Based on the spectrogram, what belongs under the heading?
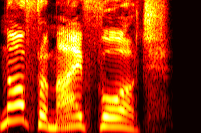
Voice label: Male Dwarf Play

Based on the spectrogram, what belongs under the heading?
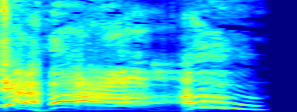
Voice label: Male Goblin Death

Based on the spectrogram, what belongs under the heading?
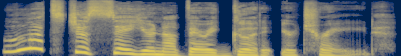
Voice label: Female Blood Elf

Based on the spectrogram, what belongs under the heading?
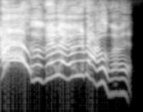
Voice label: Male Gnome Death

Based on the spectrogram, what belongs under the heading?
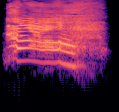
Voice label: Female Night Elf Death

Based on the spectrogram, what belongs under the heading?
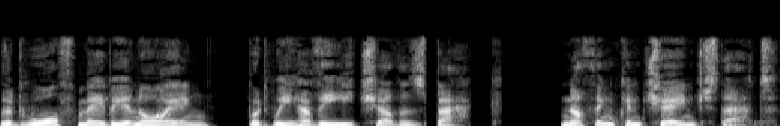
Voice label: Male Gnome; Hero; Scabbs; Mission9 Exchange Z

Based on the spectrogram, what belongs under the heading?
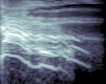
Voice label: Male Dwarf Death

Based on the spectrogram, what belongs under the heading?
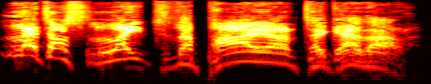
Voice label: Male Dwarf Emote Picked

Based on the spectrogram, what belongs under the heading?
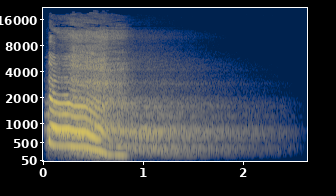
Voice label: Female Spirit Death

